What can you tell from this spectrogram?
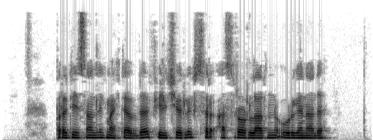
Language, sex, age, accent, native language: Uzbek, male, 25-34, Jizzax, Uzbek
